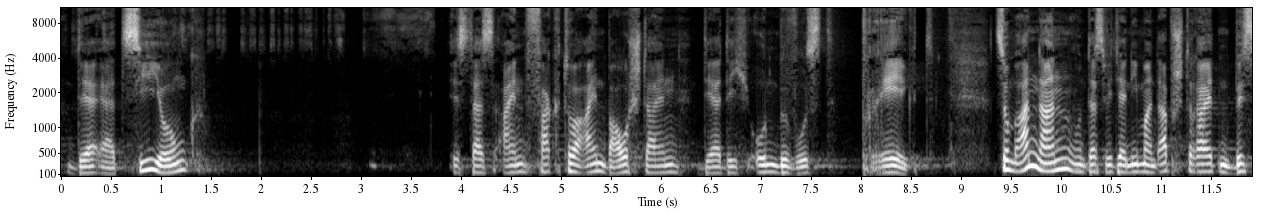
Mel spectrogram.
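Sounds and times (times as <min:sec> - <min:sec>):
speech: 0:00.1 - 0:01.6, 0:03.9 - 0:11.9
pen or marker scratching while writing by hand on a surface: 0:01.3 - 0:03.9.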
